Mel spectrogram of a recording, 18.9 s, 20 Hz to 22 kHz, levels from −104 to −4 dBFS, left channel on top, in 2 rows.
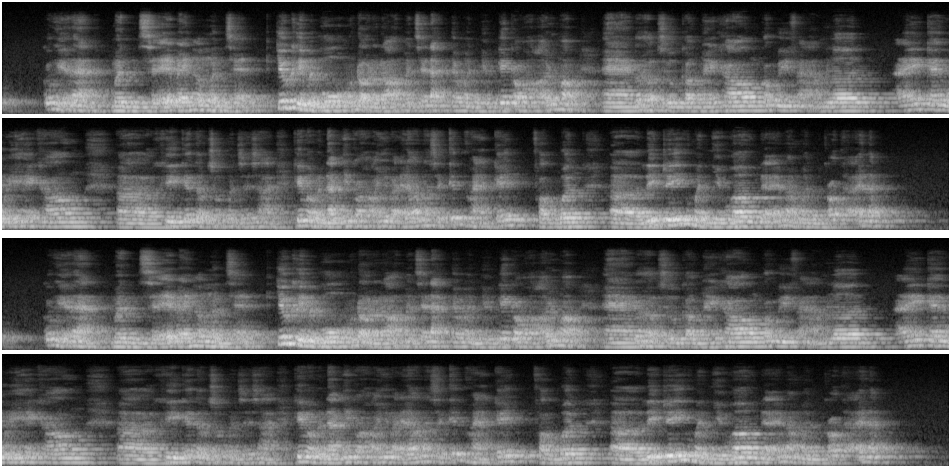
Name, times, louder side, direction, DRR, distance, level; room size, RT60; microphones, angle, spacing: voice 1, 0.4-8.6 8.9-18.2, equal, 25° left, -4 dB, 0.8 m, -27 dB
4.7 x 2.4 x 2.4 m, 0.95 s
head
